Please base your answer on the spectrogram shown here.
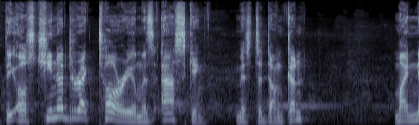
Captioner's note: none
